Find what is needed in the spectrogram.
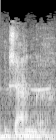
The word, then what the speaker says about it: Django: Django. – Sai come si scrive? – D-J-A-N-G-O. La D è muta.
